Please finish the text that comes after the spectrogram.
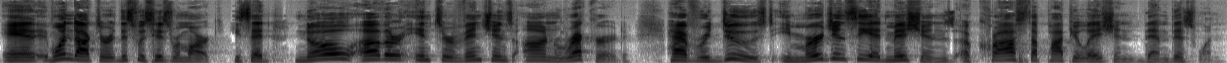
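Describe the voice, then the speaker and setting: A man's voice: high voice, lively intonation, measured pace, a bit bright. A man in his fifties, a pastor delivering a conversational sermon with jokes and emphatic stresses. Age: 50s.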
